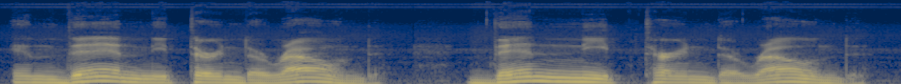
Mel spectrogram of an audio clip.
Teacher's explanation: O he, eles tiram o H e a emenda com a palavra anterior.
